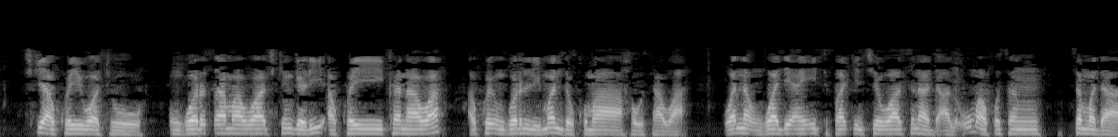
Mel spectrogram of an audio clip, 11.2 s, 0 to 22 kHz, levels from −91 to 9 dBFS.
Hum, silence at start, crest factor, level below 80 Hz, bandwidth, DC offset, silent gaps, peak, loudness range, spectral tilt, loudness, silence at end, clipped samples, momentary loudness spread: none; 0.3 s; 16 dB; -54 dBFS; 4.9 kHz; under 0.1%; none; -4 dBFS; 2 LU; -11 dB/octave; -21 LUFS; 0 s; under 0.1%; 8 LU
